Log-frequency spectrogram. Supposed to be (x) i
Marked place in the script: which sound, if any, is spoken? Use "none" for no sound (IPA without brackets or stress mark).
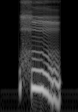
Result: x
